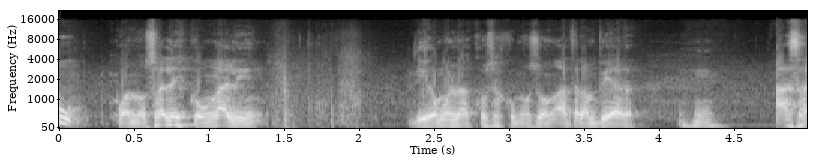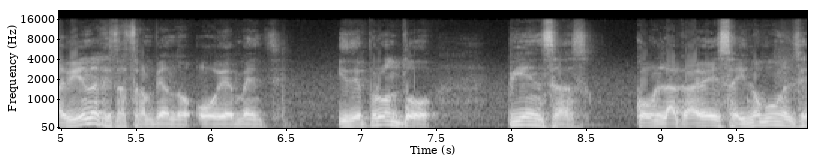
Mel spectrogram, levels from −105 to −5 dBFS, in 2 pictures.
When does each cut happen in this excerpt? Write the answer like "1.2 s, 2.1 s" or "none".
none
